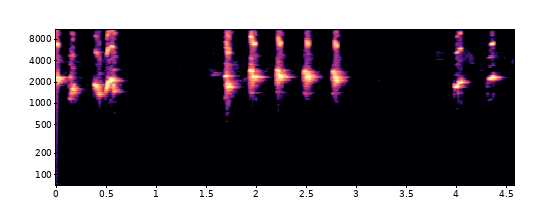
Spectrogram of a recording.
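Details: Yellow-vented bulbul singing in a fighting, provoking style meant to make other bulbuls answer; short bright warbled notes in two bursts, then five quick rich phrases, a pause, and three more liquid notes.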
